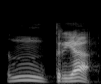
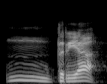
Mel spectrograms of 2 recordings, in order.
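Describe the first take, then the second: The two takes are said the same way.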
